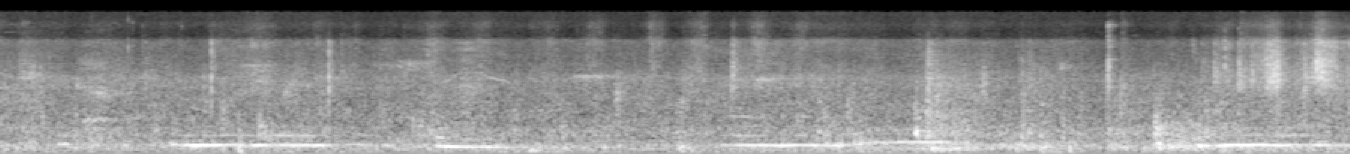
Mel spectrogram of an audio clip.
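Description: A large choir sings slow, long held notes in a big echoing hall.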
